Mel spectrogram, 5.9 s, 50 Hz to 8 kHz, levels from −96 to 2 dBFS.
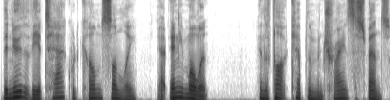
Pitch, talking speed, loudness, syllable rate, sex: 120 Hz, 195 wpm, -20 LUFS, 5.5 syllables/s, male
